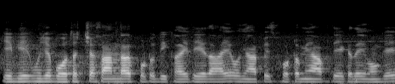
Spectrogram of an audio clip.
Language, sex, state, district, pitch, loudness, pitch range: Hindi, male, Haryana, Charkhi Dadri, 130 Hz, -21 LUFS, 125-130 Hz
